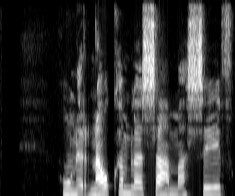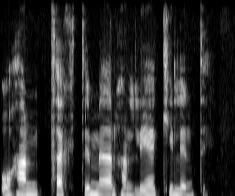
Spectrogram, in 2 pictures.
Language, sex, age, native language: Icelandic, female, 30-39, Icelandic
